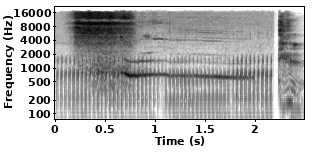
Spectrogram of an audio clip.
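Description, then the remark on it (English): A domestic cat purrs loudly, a steady rumbling pulse with a drawn-out tonal whine over it, then a brief pause and a short final burst. “Sorry, my cat.”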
